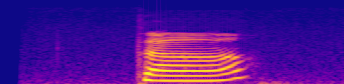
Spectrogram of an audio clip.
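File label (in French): "Tin", French; phonetique; la syllabe in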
